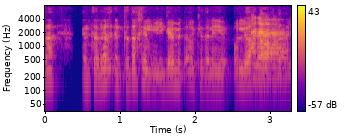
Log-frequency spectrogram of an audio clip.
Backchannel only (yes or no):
yes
